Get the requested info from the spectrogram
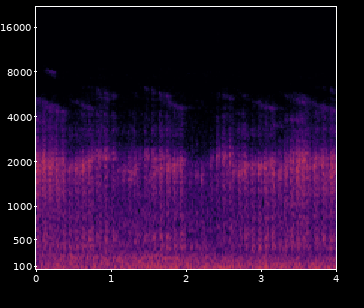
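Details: Frogs calling en masse at Deokjin Park, Jeonju, South Korea; overlapping fast, buzzy croaks form an unbroken wall of sound above a deep background hum.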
